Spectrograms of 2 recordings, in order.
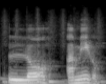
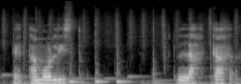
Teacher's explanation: Consiste en que la S al final de la sílaba o palabra se pronuncia suavemente como una H aspirada o desaparece completamente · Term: aspiración o pérdida de la S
